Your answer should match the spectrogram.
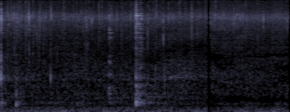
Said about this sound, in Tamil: இதை நல்லா ஃப்ரை பண்ணி எடுத்துக்கலாம் நல்லா ஒரு கோல்டன் ப்ரௌன் வரணும் அது வரைக்கும் வதக்கி எடுக்கணும்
